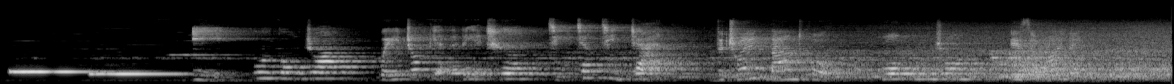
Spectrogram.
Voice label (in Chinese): 9号线 郭公庄终点进站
